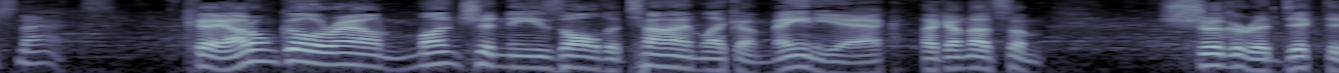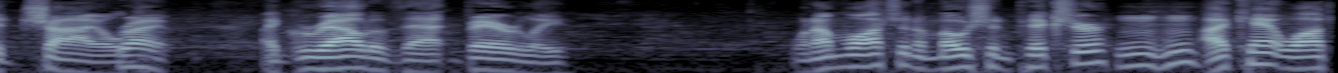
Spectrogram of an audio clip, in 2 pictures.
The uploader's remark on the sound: Live at Sadies!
